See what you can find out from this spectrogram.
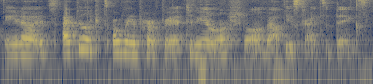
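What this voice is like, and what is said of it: Nasal, tearful voice. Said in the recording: “I'm sure you can hear it in my voice. I'm sure you can hear me crying. ... She's got a cold. ... I am sorry if I sound super nasally”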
